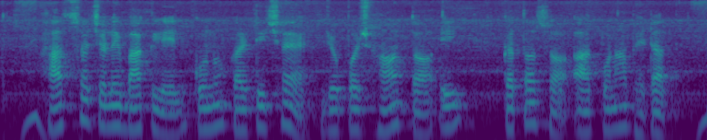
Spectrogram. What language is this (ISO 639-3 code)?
mai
